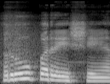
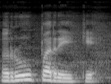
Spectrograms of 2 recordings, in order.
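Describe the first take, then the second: First: The last syllable begins with an 'sh' sound. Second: The last syllable begins with a 'kh' sound. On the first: The speaker calls it wrong. "ಅಂತ ಹೇಳ್ತೇವೆ" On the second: The speaker calls it right. "ಸರಿಯಾದ ಪದ"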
